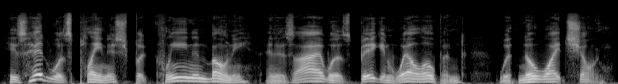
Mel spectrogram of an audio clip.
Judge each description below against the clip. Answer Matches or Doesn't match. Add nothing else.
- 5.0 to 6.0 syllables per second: Doesn't match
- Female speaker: Doesn't match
